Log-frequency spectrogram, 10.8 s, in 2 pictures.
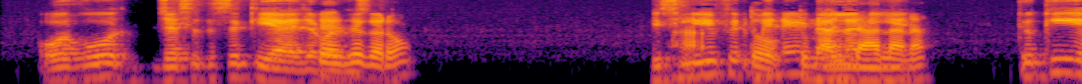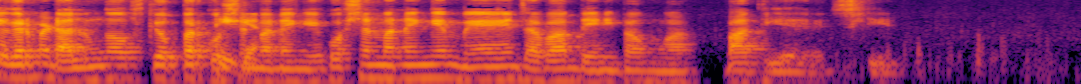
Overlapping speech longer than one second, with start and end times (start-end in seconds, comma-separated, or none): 3.4-4.6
